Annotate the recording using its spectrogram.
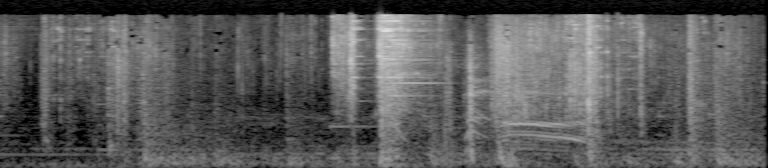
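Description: Weapons strike in a few sharp blows.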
